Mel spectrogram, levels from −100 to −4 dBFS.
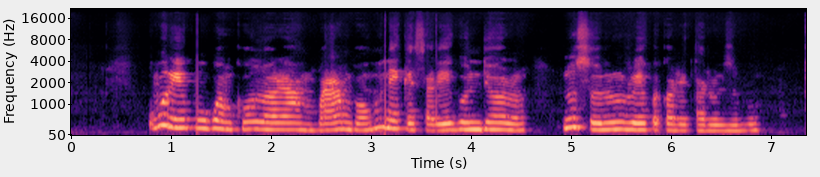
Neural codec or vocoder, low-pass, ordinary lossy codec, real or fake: codec, 44.1 kHz, 7.8 kbps, DAC; 19.8 kHz; none; fake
